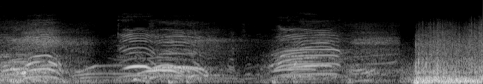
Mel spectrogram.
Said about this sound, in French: on a dynamité la tour Kennedy, 28 étages de haut, construite en 1969. Elle était devenue vétuste et inadaptée, disparition suivie en direct par ses anciens habitants.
